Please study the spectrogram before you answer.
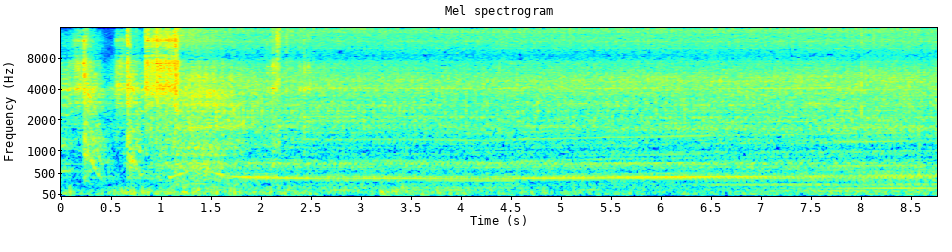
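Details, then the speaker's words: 2014 Toyota Corolla with the battery reading 10.8 V instead of 12.5 V: about a second of uneven, labored, hesitant cranking before it fires, then a steady idle with a faint whine. The weak battery is dragging the starter; the alternator is being checked next. "So as you guys could hear, there was a slight, more than a slight hesitation when it was first turning on."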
